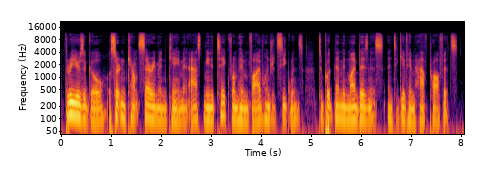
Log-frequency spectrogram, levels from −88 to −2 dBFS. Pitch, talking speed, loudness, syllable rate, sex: 95 Hz, 225 wpm, -19 LUFS, 5.4 syllables/s, male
